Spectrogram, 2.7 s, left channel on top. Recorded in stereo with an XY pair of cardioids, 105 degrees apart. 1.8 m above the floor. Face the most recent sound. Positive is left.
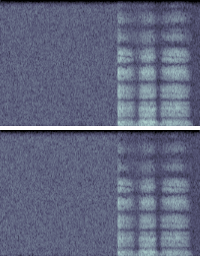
turn(degrees=30)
